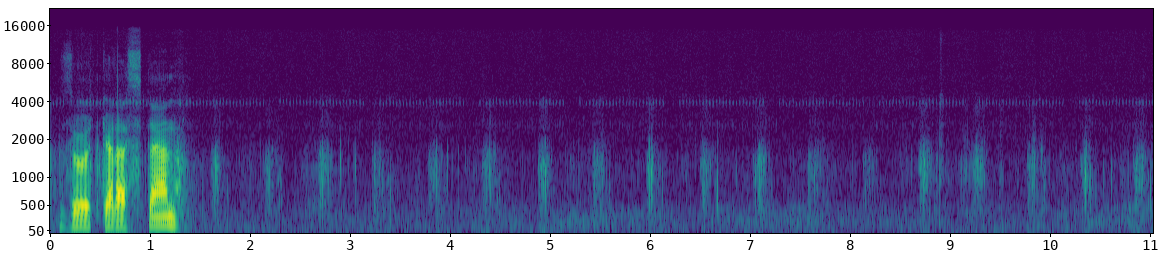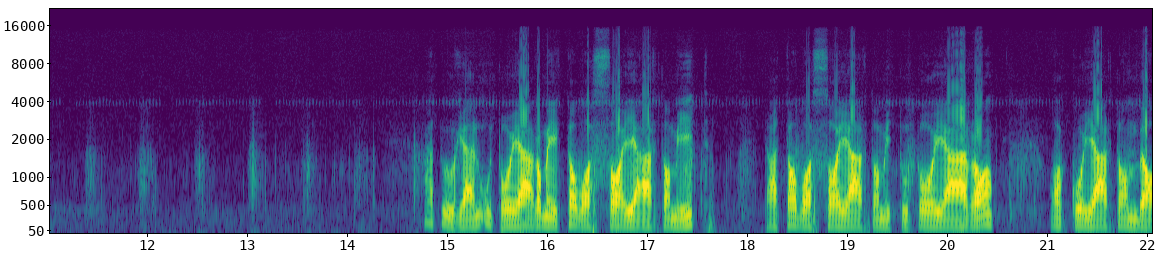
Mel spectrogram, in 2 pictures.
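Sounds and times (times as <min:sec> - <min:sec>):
footsteps on gravel: 0:00.0 - 0:20.8.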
